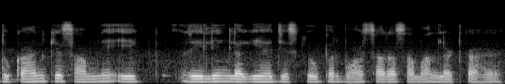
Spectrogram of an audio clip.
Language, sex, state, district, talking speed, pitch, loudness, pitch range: Hindi, male, Arunachal Pradesh, Lower Dibang Valley, 165 wpm, 125 Hz, -17 LUFS, 120-130 Hz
